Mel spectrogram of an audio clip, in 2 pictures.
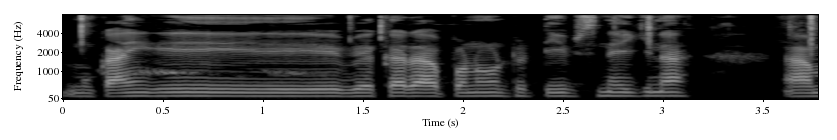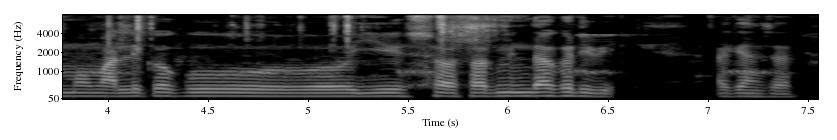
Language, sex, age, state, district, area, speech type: Odia, male, 18-30, Odisha, Jagatsinghpur, rural, spontaneous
